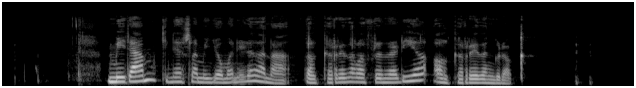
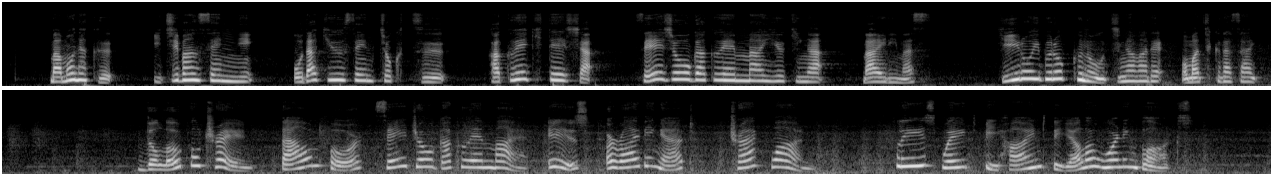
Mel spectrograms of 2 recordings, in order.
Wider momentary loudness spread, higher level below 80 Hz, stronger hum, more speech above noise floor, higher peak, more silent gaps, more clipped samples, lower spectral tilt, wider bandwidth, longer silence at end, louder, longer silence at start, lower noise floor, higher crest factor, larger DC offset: second, 9 LU vs 12 LU; second, -72 dBFS vs -50 dBFS; neither; about the same, 38 dB vs 41 dB; about the same, -4 dBFS vs -2 dBFS; neither; neither; about the same, -6 dB/octave vs -6.5 dB/octave; about the same, 11.5 kHz vs 12.5 kHz; first, 1.1 s vs 0.85 s; second, -24 LUFS vs -18 LUFS; first, 0.75 s vs 0.5 s; first, -62 dBFS vs -57 dBFS; about the same, 20 dB vs 16 dB; neither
